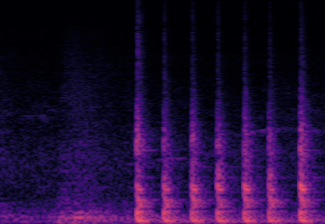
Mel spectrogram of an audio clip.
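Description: Rapid knocking on a front door: a quick run of about six sharp knocks, about five a second, starting about a second in.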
